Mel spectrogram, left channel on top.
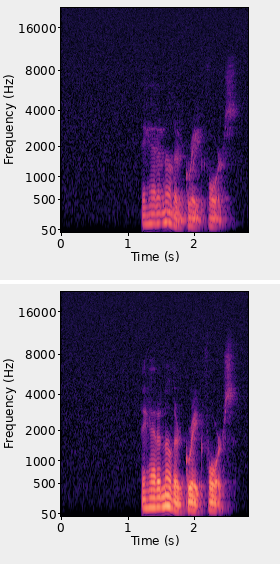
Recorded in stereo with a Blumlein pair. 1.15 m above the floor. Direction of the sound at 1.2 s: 65° right.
